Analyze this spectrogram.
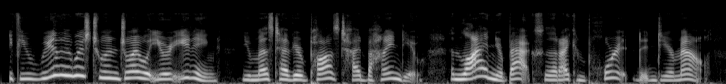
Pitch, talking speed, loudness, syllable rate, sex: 250 Hz, 265 wpm, -18 LUFS, 5.8 syllables/s, female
